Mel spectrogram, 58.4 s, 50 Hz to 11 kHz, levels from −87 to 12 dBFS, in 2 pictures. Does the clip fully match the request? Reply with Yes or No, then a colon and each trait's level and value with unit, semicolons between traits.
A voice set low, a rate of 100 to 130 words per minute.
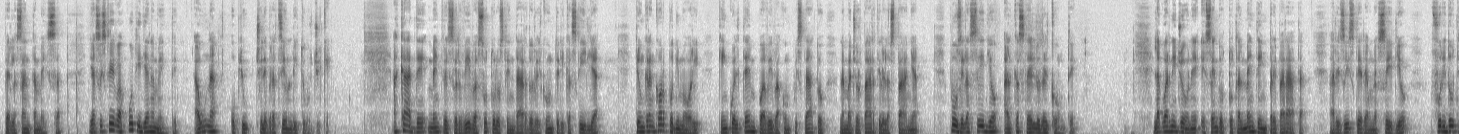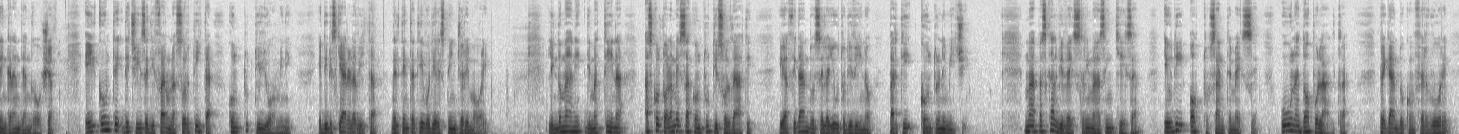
Yes: very low, 95 Hz; average, 120 wpm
